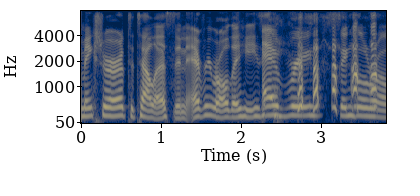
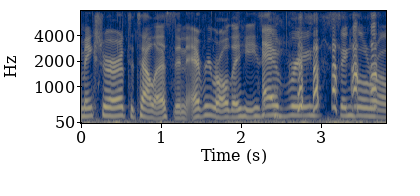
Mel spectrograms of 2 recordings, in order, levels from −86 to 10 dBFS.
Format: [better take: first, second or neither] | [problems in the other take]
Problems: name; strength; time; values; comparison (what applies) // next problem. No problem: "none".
first | background sound (Liquid); 12 dB below the speech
